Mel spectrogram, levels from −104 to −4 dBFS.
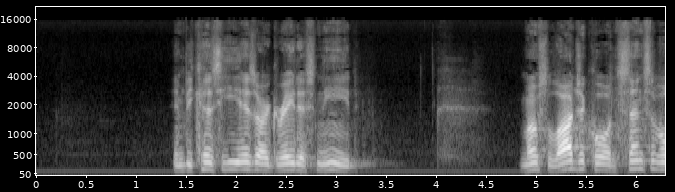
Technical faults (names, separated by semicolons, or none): none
